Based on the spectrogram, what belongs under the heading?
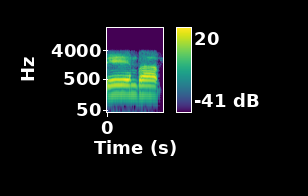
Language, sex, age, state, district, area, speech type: Bodo, male, 18-30, Assam, Chirang, rural, conversation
